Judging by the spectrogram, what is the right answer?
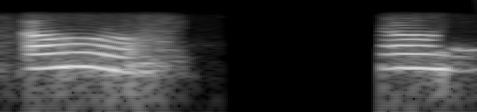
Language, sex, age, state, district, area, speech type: Assamese, female, 60+, Assam, Nagaon, rural, conversation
